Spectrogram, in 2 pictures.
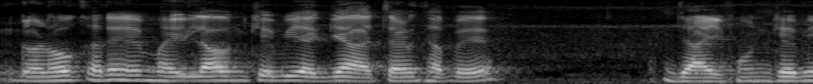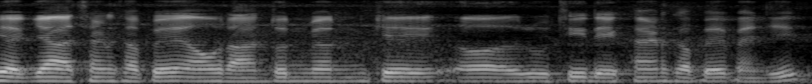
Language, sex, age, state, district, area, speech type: Sindhi, male, 18-30, Gujarat, Surat, urban, spontaneous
